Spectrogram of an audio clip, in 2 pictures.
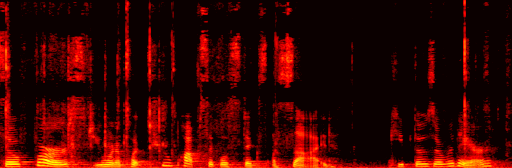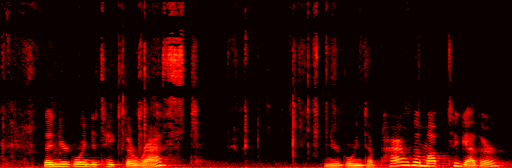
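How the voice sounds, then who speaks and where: This mid-range, mellow female voice carries a slight hiss or hum. Indoors at a wooden table, she guides children through a craft in plain, patient steps, much as a children's librarian might.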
